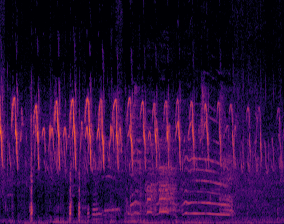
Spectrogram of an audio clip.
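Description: Newly hatched purebred pamaiq straightcomb chicks and their hens in a backyard give rapid repeated high peeps, with a few longer calls from adult chickens mixed in, fairly close.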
